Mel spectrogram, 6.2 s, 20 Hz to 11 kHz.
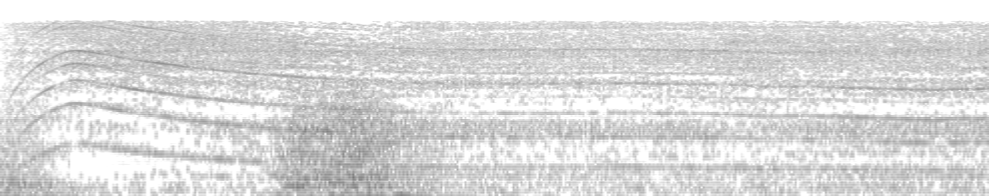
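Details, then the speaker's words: Dental drill with a round bur: high steady whine dipping in pitch as it cuts opposing retentive undercuts into dentin of a conservative class II slot cavity, distal surface of tooth 25. "So now you can notice the position of the round burr to prepare the undercuts, the retentive undercuts, which should be opposed to each other and should be placed into the dentin."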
